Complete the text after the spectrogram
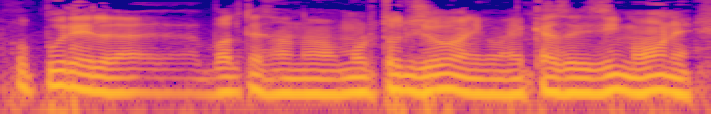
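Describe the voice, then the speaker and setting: A man's voice: on the low side, steady tone, normal speed, darkish tone. A man, a theatre performer being interviewed, telling stories in a chatty, rambling, colloquial way. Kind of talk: casual spontaneous storytelling in an interview.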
